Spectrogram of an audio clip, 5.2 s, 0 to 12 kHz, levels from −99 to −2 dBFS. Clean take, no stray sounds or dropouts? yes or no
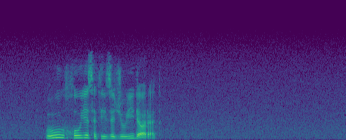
yes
